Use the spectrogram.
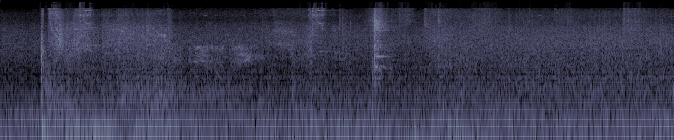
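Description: A tank's main gun fires at an enemy in a tank battle video game: two sharp, loud blasts a few seconds apart over a constant low engine rumble.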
